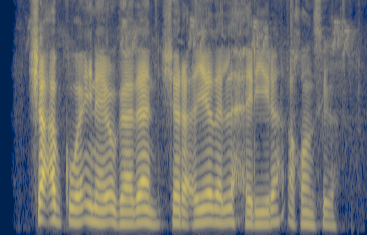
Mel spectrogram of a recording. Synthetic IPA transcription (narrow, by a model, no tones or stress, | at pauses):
ʃɑʕɑb̚kʰʊwɑːɪnɛjɔɣaːðaːnʃɑɾʕɪjɐðɐlɐħɪɾiːɾɐɑqɔːnsɪɣɐ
